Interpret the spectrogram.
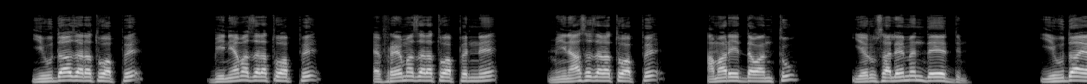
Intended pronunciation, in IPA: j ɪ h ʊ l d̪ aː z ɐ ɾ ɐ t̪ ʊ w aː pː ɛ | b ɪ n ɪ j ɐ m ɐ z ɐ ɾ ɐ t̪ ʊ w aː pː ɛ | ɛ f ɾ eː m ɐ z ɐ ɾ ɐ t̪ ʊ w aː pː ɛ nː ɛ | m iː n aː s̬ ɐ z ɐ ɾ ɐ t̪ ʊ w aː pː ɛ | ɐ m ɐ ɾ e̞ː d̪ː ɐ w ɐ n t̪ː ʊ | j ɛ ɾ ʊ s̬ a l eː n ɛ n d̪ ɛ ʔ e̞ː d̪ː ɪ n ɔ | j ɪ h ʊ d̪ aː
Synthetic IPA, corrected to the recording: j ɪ h ʊ d̪ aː z ɐ ɾ ɐ t̪ ʊ w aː pː ɛ | b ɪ n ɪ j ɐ m ɐ z ɐ ɾ ɐ t̪ ʊ w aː pː ɛ | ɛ f ɾ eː m ɐ z ɐ ɾ ɐ t̪ ʊ w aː pː ɛ nː ɛ | m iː n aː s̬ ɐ z ɐ ɾ ɐ t̪ ʊ w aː pː ɛ | ɐ m ɐ ɾ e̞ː d̪ː ɐ w ɐ n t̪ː ʊ | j ɛ ɾ ʊ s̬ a l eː m ɛ n d̪ ɛ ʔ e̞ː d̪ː ɪ n ɔ | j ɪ h ʊ d̪ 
